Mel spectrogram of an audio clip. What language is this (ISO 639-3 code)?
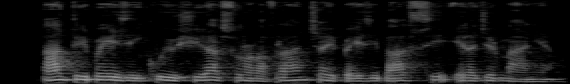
ita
